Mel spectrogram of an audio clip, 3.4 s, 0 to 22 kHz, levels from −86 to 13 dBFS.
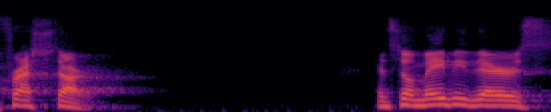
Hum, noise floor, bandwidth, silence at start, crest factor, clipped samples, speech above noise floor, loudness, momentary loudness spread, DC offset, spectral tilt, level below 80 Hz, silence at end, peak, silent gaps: none; -80 dBFS; 13 kHz; 0 s; 20 dB; under 0.1%; 52 dB; -28 LUFS; 14 LU; under 0.1%; -5.5 dB/octave; -80 dBFS; 0.05 s; -10 dBFS; none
